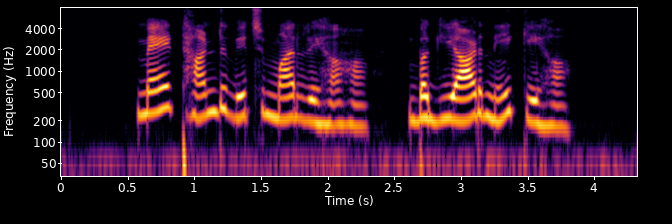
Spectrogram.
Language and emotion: Punjabi, neutral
